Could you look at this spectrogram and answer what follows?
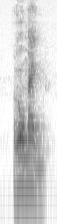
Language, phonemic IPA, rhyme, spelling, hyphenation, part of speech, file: Dutch, /roːˈmɛi̯n/, -ɛi̯n, Romein, Ro‧mein, noun / proper noun, Nl-Romein.ogg
- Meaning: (noun) 1. a Roman (an inhabitant of Rome) 2. a Roman (citizen or subject of the Roman Empire); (proper noun) 1. a male given name 2. a surname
